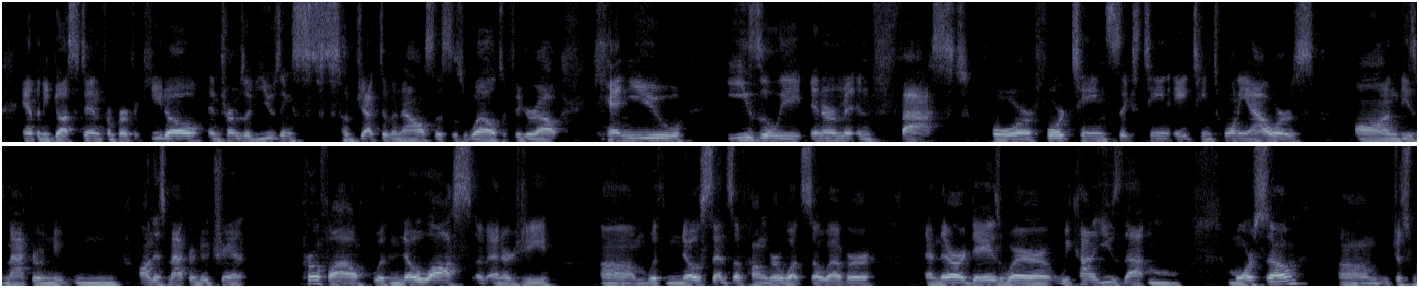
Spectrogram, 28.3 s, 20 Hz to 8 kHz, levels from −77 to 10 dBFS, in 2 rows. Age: 20-39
